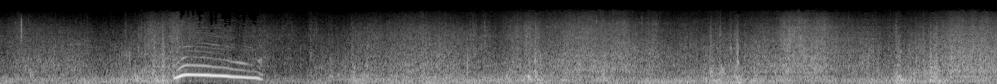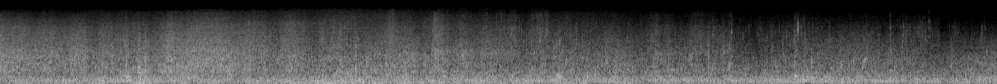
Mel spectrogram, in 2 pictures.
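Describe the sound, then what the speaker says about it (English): Waves from a passing cruise ship wash and roll steadily for the whole stretch in Blackfish Sound, mixed with wind noise on the microphone, after a brief excited shout near the start. "comes the cruise ship waves"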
